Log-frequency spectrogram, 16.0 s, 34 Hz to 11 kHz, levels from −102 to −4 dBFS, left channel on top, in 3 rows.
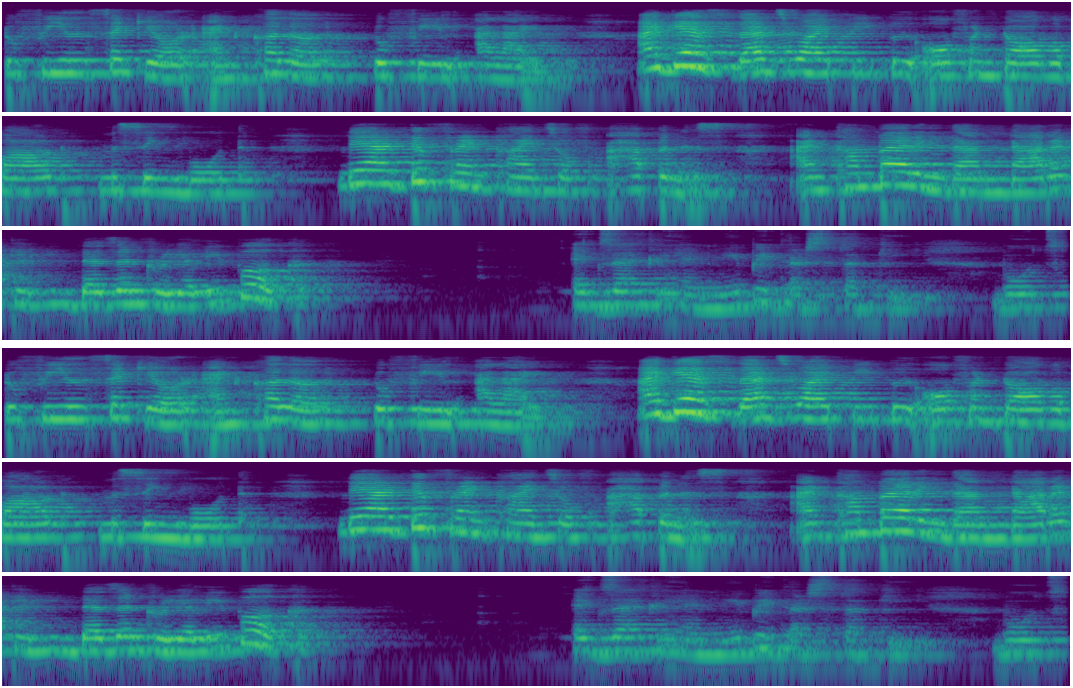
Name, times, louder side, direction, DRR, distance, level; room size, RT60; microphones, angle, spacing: voice 1, 0.0-2.7 3.2-6.5 7.0-12.2, equal, 15° left, 3 dB, 4.1 m, -34 dB
voice 2, 13.5-16.0, equal, 90° left, 3 dB, 6.7 m, -45 dB
28.0 x 15.5 x 8.5 m, 0.78 s
head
